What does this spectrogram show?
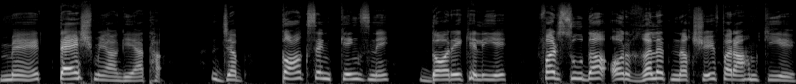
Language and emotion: Urdu, angry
